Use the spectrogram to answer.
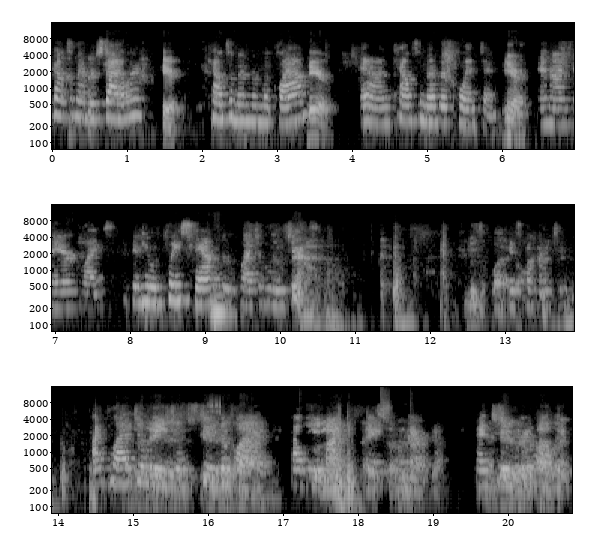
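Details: Adult woman, then a group of voices; normal speech.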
